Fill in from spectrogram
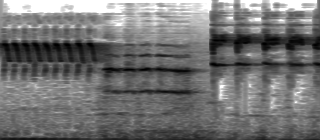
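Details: Tledekan, a songbird kept as a vocal tutor for other birds, giving a rapid high trill of repeated notes, then long steady whistled tones, then a fast series of sharp high chirps.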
